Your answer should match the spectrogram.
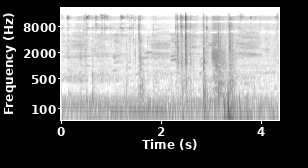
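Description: Rain falling outside, with a few short sharp ticks and knocks scattered through it over a steady low rumble.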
